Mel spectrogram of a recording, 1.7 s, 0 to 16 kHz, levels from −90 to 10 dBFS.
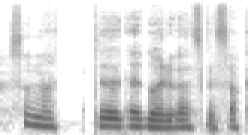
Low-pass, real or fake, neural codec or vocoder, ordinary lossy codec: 14.4 kHz; fake; codec, 44.1 kHz, 2.6 kbps, DAC; none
